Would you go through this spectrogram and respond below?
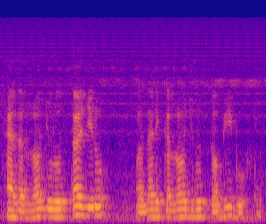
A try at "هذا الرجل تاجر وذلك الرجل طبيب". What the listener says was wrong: Haknya dipanjangin. Hadzal rajulu tajirun. Nah, wa dzanya dipanjangin.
